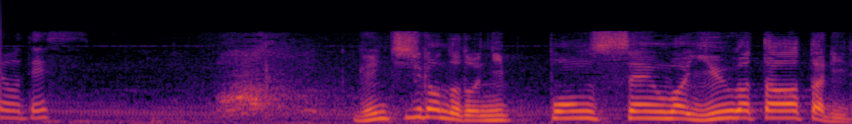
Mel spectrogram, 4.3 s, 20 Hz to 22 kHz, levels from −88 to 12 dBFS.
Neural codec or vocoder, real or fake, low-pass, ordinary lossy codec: none; real; none; none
